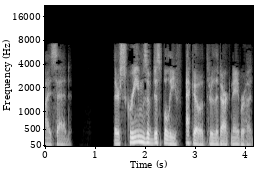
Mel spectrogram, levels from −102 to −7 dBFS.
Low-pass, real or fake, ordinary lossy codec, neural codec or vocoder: 7.2 kHz; fake; MP3, 32 kbps; codec, 16 kHz, about 1 kbps, DyCAST, with the encoder's durations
